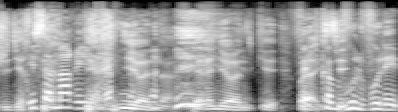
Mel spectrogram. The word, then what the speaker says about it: Technion: Donc ma prononciation de Technion est parfaite. Alors, je vous le disais tout à l'heure, votre prononciation est parfaite. En hébreu, c'est Technion. En France, Technion. Et je vous le disais,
